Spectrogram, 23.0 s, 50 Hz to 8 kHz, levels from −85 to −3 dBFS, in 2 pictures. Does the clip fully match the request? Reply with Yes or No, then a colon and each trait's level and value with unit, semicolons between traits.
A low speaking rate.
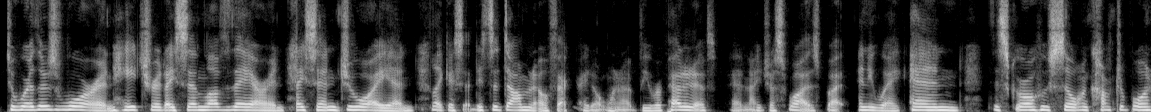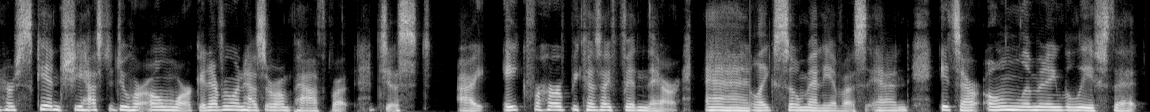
No: fast, 205 wpm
